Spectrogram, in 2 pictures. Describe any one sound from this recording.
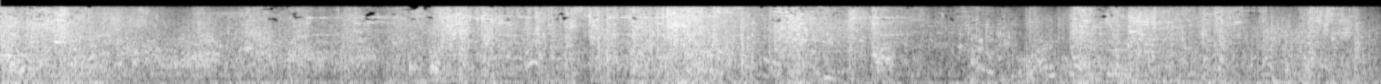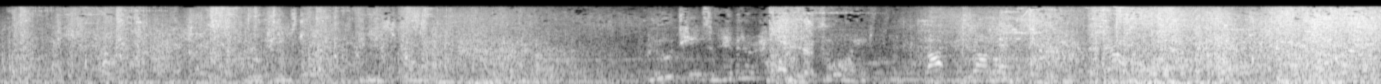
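Spells and weapon hits crackle and thud in a busy fight.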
